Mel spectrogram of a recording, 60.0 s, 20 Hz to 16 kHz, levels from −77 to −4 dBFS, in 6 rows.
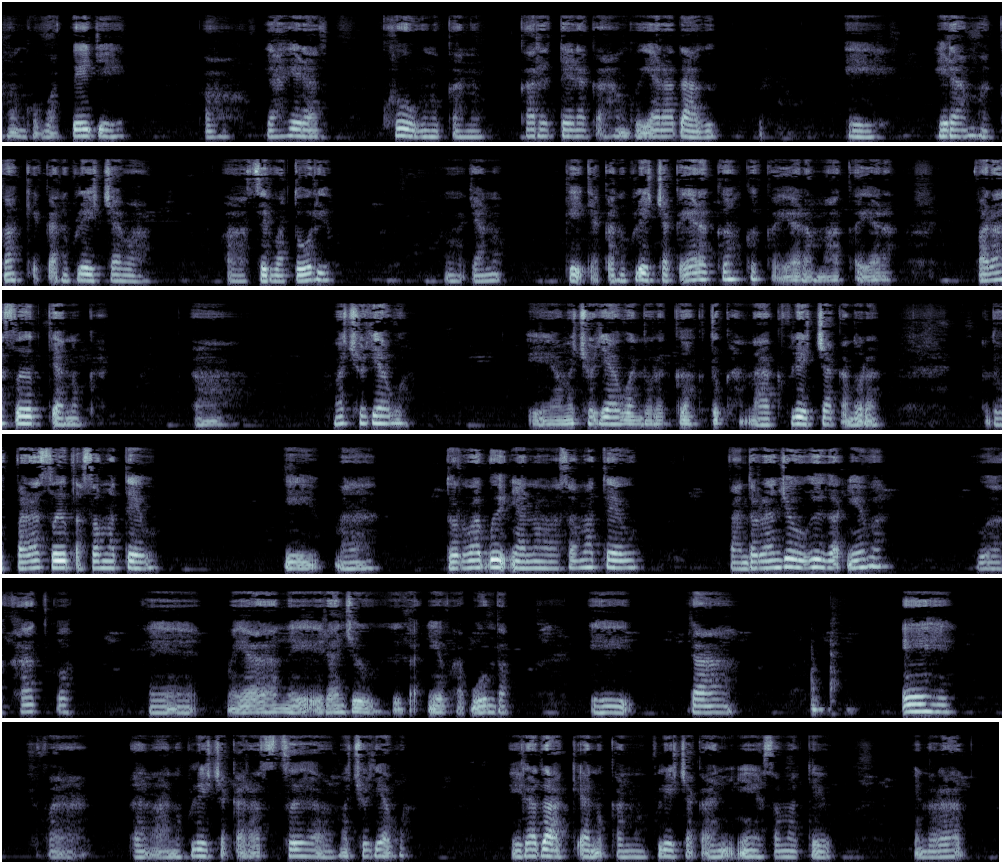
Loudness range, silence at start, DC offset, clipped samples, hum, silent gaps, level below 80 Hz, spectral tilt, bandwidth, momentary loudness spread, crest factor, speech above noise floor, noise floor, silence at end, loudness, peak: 8 LU; 0 s; under 0.1%; under 0.1%; none; none; -64 dBFS; -4 dB/octave; 11.5 kHz; 17 LU; 24 dB; 45 dB; -68 dBFS; 0.35 s; -23 LUFS; 0 dBFS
